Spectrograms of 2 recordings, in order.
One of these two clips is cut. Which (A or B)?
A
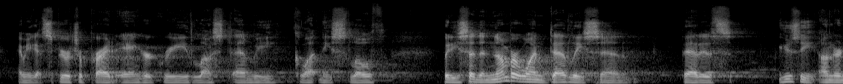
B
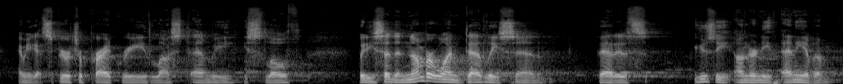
B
